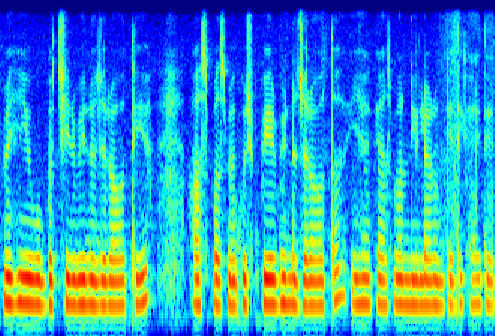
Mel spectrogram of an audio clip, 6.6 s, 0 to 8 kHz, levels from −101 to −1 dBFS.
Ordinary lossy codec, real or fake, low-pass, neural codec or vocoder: none; real; 7.2 kHz; none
